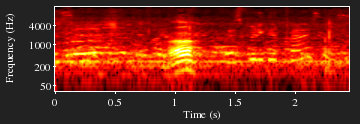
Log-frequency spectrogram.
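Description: Indistinct chatter of several people's voices in a busy shop, with one voice rising loudly for a moment about a second in.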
